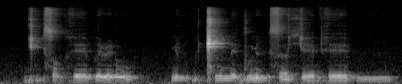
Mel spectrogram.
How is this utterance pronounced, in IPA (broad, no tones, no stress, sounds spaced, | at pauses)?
ɡ iː s ɔ ɡʱ ɛː p ɘ ɭ ɘ ɽ o | ɳ ɨː ɓ ɨ ǁ ɘ m ɛ ɡ u ɳ ɨː s ɐ ç ɛː ɖʱ ɛː p ɨː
